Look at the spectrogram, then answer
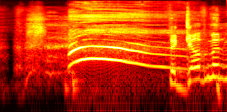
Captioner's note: gasps loudly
